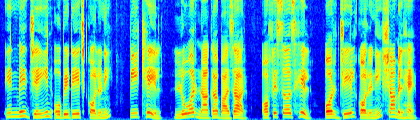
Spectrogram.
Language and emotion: Hindi, neutral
